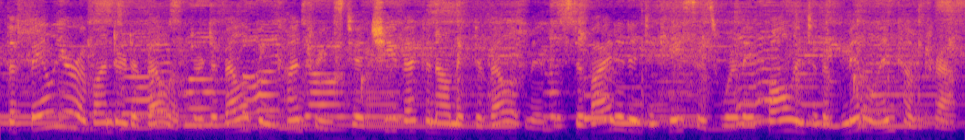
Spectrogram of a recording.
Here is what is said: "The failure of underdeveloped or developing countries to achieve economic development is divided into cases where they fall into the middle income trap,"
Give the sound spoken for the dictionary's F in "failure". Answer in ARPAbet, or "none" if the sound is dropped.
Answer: F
